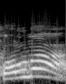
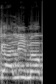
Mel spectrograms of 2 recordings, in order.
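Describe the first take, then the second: First: The word is shortened to two syllables. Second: The word is said in full, three syllables.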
